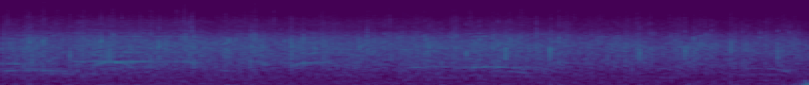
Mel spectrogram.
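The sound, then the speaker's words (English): An audience claps hands to the Lord in a dense, sustained wash of applause, steady and fairly loud throughout, with faint crowd voices mixed in beneath the clapping. “Clap your hands to the Lord.”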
